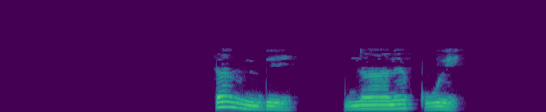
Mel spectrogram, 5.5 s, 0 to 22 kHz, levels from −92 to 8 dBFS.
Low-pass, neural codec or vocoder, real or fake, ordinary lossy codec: 3.6 kHz; none; real; AAC, 32 kbps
